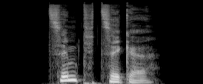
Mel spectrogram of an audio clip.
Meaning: snotty bitch
- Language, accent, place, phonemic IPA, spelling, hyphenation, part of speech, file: German, Germany, Berlin, /ˈt͡sɪmtˌt͡sɪkə/, Zimtzicke, Zimt‧zi‧cke, noun, De-Zimtzicke.ogg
